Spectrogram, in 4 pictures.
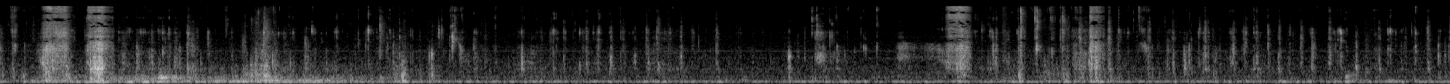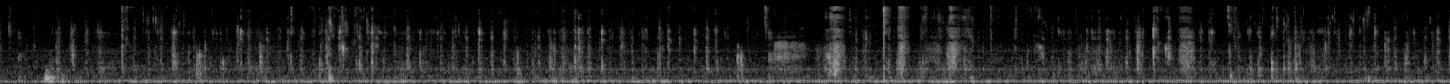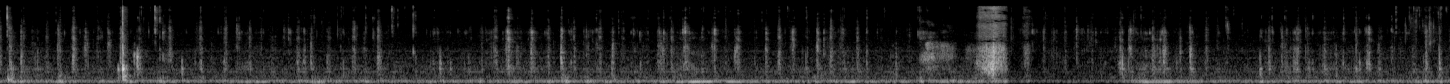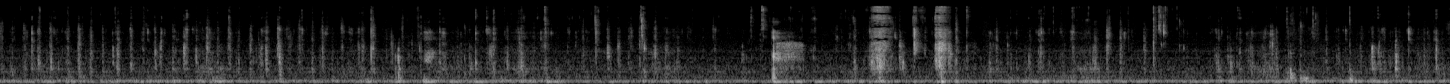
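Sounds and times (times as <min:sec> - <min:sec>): low hum: 0:00.0 - 0:10.7
person chewing food: 0:00.0 - 0:58.0.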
